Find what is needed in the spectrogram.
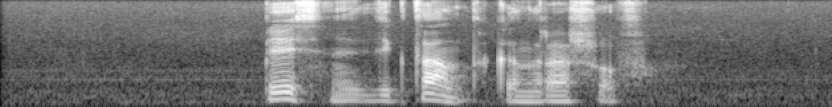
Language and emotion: Russian, neutral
